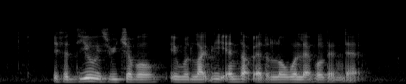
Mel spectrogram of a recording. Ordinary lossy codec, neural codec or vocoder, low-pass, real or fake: none; none; 5.4 kHz; real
